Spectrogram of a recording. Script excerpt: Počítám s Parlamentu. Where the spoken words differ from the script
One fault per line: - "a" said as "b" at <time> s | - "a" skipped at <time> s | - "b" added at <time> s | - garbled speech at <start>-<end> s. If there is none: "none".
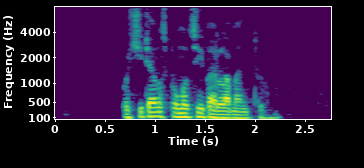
- "pomocí" added at 1.1 s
